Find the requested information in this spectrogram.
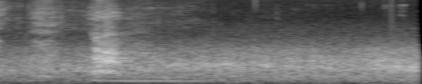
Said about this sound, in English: And then you start to hear barking. The barking and yowling and yipping of hounds, hunting dogs, right? They have a very specific sound and they seem to be getting closer. But they also seem to be getting quieter.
